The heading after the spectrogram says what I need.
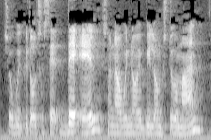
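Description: A woman's voice: sits low, fast talker, pushed and bright. A woman, teaching a casual lesson and chatting as she goes. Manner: chatty, laughs often, switches between Spanish and English. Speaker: Spanish teacher.

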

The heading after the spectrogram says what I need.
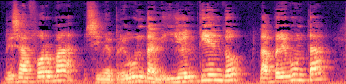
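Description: A woman's voice: on the low side, lively intonation, normal speed. Hesitant middle-aged woman, roomy. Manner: hesitant, self-correcting, thinking aloud. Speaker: interviewee, learner of English. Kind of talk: casual chat. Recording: echoey room.

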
